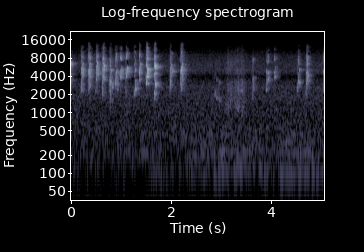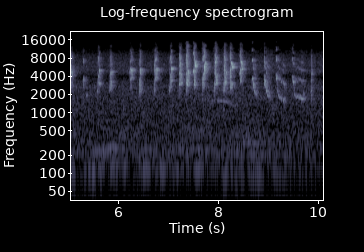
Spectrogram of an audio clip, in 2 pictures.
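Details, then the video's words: Young male Celestial parrotlet, eight weeks old and kept as a pet, chirping steadily for ten seconds: quick high tweets in runs and pairs, with a faint low hum underneath. "Valentino, the Singing Parrotlet"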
